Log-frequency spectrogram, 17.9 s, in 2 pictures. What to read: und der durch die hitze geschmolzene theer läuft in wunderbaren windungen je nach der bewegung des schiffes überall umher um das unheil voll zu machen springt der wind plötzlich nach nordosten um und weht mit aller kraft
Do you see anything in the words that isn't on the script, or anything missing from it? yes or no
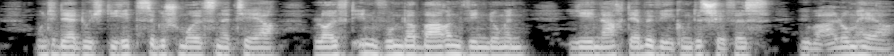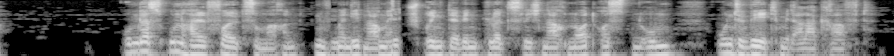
yes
